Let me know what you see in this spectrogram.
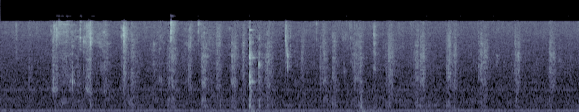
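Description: Close-miked eating: irregular wet mouth clicks and smacks of people chewing soft rice cakes, several a second and loudest about three seconds in, over a faint steady low hum.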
